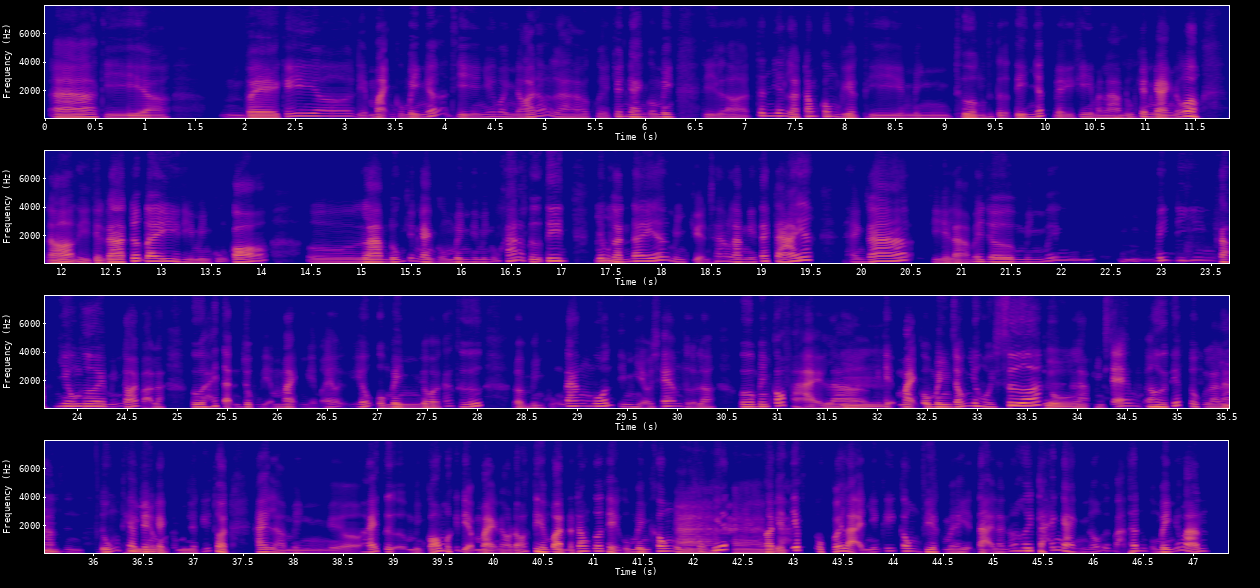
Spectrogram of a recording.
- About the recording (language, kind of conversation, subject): Vietnamese, advice, Làm thế nào để tôi nhận diện, chấp nhận và tự tin phát huy điểm mạnh cá nhân của mình?
- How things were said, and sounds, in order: other background noise; tapping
